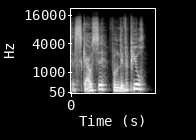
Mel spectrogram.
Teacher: They've got rising intonation. Liverpool, it goes up.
